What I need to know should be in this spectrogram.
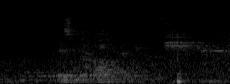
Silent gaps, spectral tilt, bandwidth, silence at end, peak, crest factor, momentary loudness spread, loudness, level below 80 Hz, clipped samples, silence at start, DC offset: none; -4.5 dB/octave; 11.5 kHz; 0 s; -32 dBFS; 18 dB; 8 LU; -51 LUFS; -72 dBFS; under 0.1%; 0 s; under 0.1%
